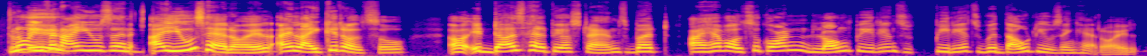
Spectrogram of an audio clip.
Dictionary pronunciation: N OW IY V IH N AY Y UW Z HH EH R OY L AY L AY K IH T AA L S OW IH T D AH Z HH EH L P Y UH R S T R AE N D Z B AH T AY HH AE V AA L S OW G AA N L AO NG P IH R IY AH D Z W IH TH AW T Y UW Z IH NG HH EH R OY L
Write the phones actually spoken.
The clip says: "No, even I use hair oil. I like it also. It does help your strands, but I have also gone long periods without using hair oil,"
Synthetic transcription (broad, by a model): N OW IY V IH N AY Y UW Z HH EH R OY L AY L AY K IH T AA L S OW IH T D AH Z HH EH L P Y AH R S T R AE N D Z B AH T AY HH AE V AA L S OW G AA N L AO NG P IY R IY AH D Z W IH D AW T Y UW Z IH NG HH EH R OY L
